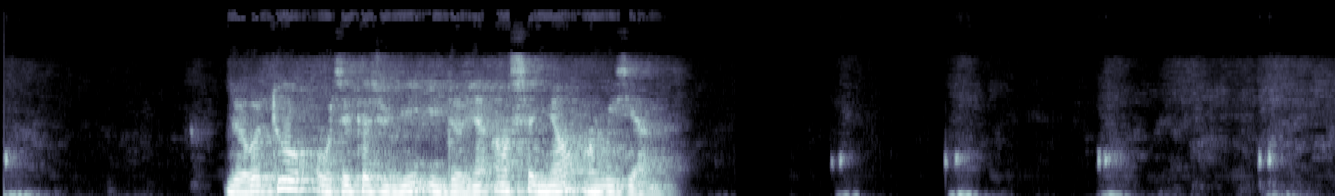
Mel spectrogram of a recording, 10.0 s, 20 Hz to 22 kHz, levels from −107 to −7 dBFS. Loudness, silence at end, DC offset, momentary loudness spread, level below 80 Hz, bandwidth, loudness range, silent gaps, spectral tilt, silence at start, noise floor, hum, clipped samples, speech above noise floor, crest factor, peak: -13 LUFS; 2.75 s; under 0.1%; 7 LU; -46 dBFS; 6.8 kHz; 9 LU; 5.56-5.85 s, 6.74-6.87 s, 7.02-7.07 s; -9 dB/octave; 1.7 s; under -90 dBFS; none; under 0.1%; over 79 dB; 16 dB; 0 dBFS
